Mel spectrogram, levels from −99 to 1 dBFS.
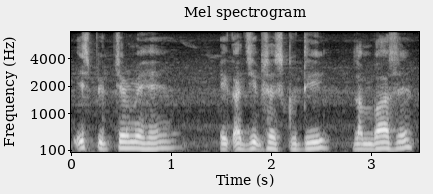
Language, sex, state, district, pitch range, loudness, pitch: Hindi, female, Arunachal Pradesh, Longding, 135-155 Hz, -17 LUFS, 145 Hz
